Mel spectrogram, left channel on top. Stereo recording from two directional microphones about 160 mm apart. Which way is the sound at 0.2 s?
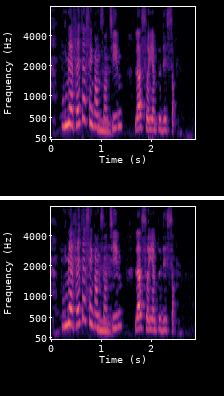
50° left (ahead or behind).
